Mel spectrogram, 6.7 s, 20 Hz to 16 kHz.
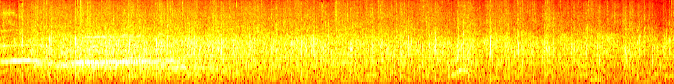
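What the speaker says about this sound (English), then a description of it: "Can you please give them a round of applause?" An audience at a 2022 arts school commencement ceremony gives sustained, even applause that fills the hall, with a faint voice briefly audible early on.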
